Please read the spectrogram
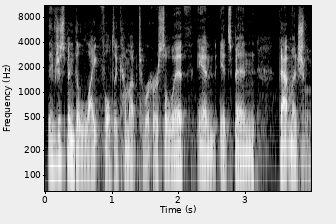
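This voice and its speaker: A man's voice: sits low, animated, a little fast, a bit bright, husky. A man directing a community play, talking in a casual, chatty interview. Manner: easygoing, chatty, with filler words. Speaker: theatre director.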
